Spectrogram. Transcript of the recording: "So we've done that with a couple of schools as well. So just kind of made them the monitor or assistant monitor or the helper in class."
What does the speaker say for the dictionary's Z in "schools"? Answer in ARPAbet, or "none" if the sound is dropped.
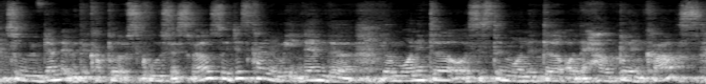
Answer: S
